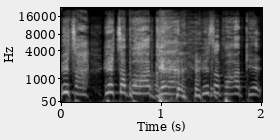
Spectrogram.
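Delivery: shrill, very high, loud screech. Retelling a video of a man who picks up a bobcat, imitating a man screaming. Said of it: "this man just starts screaming".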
